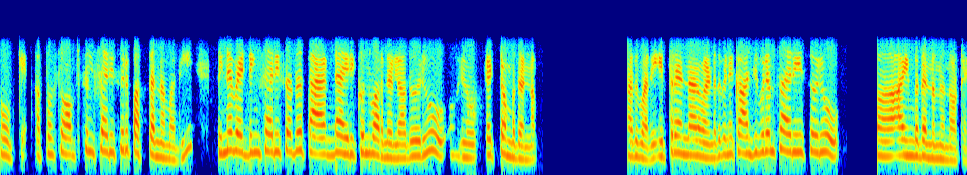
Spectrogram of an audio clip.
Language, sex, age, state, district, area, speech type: Malayalam, female, 18-30, Kerala, Thrissur, rural, conversation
